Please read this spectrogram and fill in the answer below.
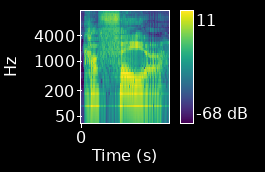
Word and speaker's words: cafea: I think you've said it is to be pronounced as cafea right as a first declension noun so if you wanted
